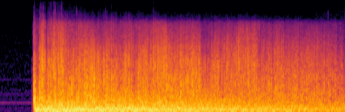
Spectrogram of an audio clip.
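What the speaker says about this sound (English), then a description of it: "By most accounts, the universe begins with a big bang." A huge explosion erupts suddenly after a beat of silence, a loud deep boom that rolls on as a dense, sustained rumble slowly fading, depicting the Big Bang at the birth of the universe.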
